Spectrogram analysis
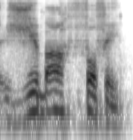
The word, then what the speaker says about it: Jiba Fofi: Is it the Jabba for Fofi? How do you say it? The name of the giant spider in Cameroon is Jiba Fofi. Jiba means great or giant, and Fofi is their word for spider.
